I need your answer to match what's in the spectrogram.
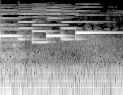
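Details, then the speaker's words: Samsung front-load dryer after heating element replacement, powered on for timed dry on medium heat: bright rising run of chime notes ending on a held tone. Normal power-on chime. "okay it does turn on and we're just going to try time dry we'll just try it on medium heat"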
